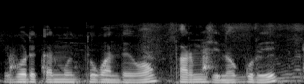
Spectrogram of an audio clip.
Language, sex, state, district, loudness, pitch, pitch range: Chakma, male, Tripura, Unakoti, -19 LUFS, 110 Hz, 105-115 Hz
